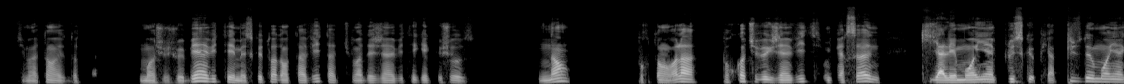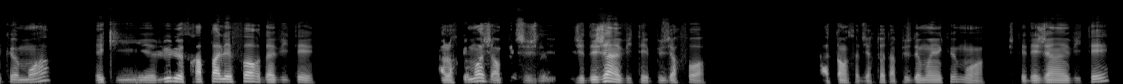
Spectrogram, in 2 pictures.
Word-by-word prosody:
je - - -27
dis: - - -16
«Mais 85 - -4
attends, 90 0 -1 0.8
moi, 85 0 0
je 85 - -6
je 85 - -8
veux 85 - 0
bien 150 +3 +6
inviter, 130 -6 +1
mais 85 -2 +1
est-ce - - -5
que 120 - -1
toi, 115 - 0
dans 100 -2 +1
ta 95 - -1
vie, 140 +6 -4
tu - - -4
as 100 - -2
tu 90 - -17
m'as 90 - 0
déjà 95 0 -1
invité 95 +4 -5
quelque 100 -4 -6
chose? 90 -6 -5 0.6
Non, 135 +12 +3 0.7
pourtant 100 -2 -1
voilà.» 120 +2 +6 0.3
Pourquoi 135 +6 +1
tu 130 -3 -1
veux 120 - +2
que - - +1
j'invite 105 +7 0
une 100 - -7
personne 130 +5 +3 0.4
qui 110 - +4
a - - +12
les 100 0 +7
moyens 110 +3 +5
plus 130 -1 +2
que - - -3
qui - - -9
a - - -2
plus 150 -3 -5
de 150 - +4
moyens 125 -4 +2
que 120 - -5
moi 115 - -2 0.5
et 110 - -1
qui, 105 0 -7
heu, 100 - -2
lui, 140 - 0
le 140 -3 +5
fera 115 0 +2
pas 135 -2 +5
l'effort 125 +1 +3
d'inviter. 110 -2 -3 1.3
Alors 95 0 0
que 115 - -6
moi, 155 +7 +4
j'ai 140 - -1
en 100 - +1
plus, 95 0 -6
je 90 0 -7
l'ai - - -14 0.2
j'ai 95 +1 -5
déjà 115 +9 +6
invité 95 -4 -2
plusieurs 95 -2 -5
fois. - - -3 1.1
Attends, - - -2
c'est-à-dire, - - -10
toi, - - -5
tu - - -5
as - - -7
plus 110 -1 -12
de 110 - -3
moyens 105 0 -2
que 120 - -12
moi, 90 -9 -6 0.2
je - - -16
t'ai 90 - -9
déjà 100 +2 0
invité, 100 - -3
105 Hz, 225 wpm, -25 LUFS, 95-125 Hz, 1.3 s, a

